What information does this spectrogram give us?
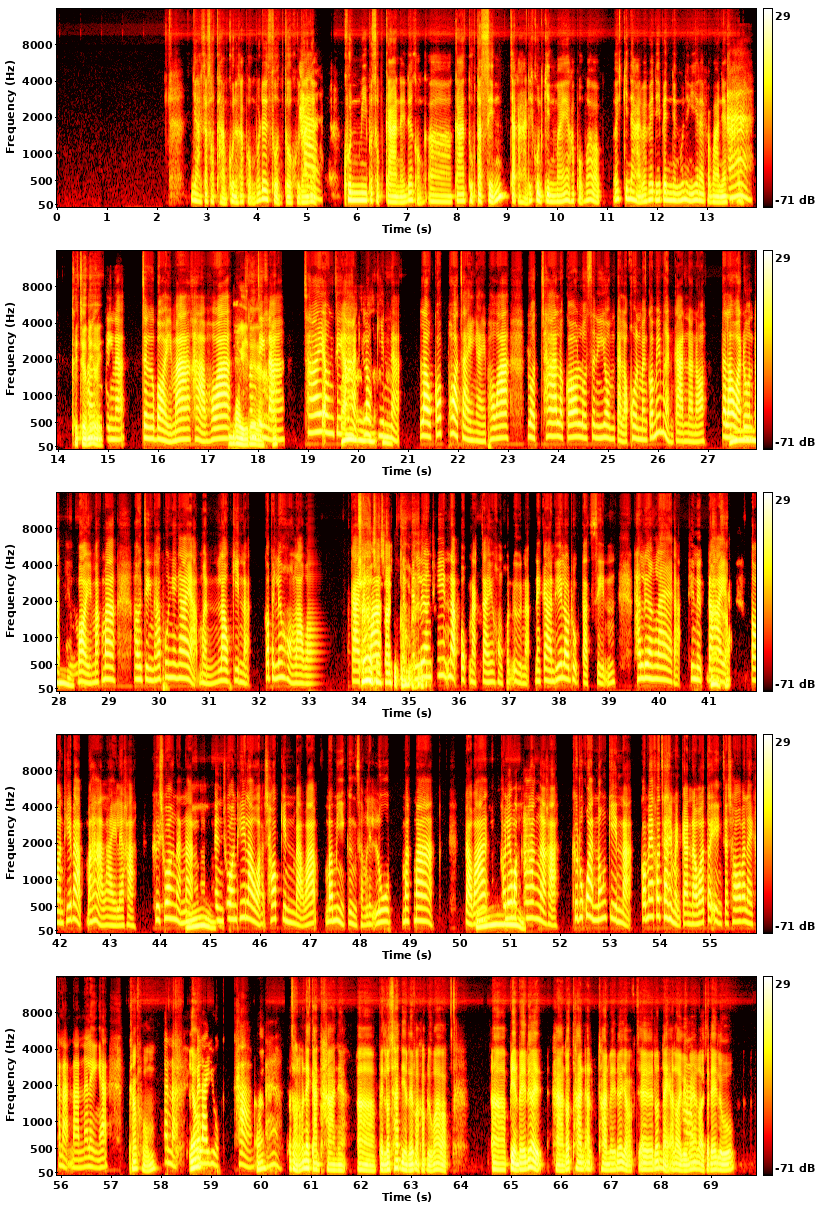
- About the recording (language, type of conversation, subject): Thai, podcast, คุณเคยมีประสบการณ์ถูกตัดสินจากอาหารที่คุณกินไหม?
- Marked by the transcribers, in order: distorted speech; laughing while speaking: "เลย"; chuckle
